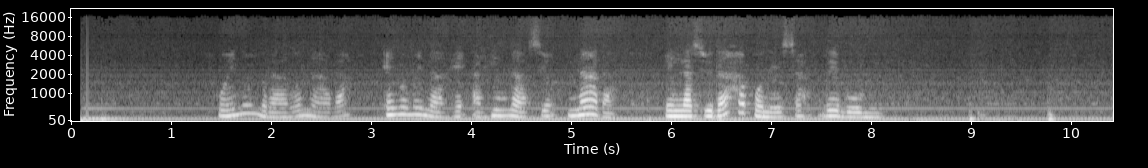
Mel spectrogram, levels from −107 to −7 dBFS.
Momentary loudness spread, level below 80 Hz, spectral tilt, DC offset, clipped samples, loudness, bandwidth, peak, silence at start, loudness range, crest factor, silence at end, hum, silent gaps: 20 LU; -44 dBFS; -9 dB/octave; under 0.1%; under 0.1%; -23 LUFS; 15.5 kHz; -4 dBFS; 0.1 s; 7 LU; 20 dB; 0 s; none; none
